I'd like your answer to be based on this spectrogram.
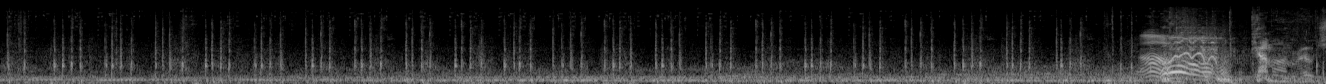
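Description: Hooves clip-clop steadily through a video game horse ride, with a loud whinny near the end, while people talk over it throughout.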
